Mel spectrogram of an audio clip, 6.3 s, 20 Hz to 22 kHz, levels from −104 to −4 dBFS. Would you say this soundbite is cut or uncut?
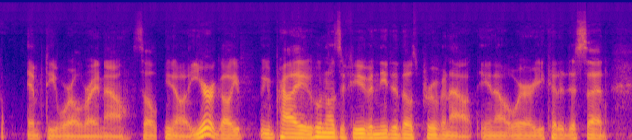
cut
